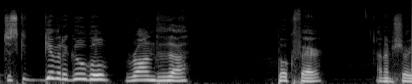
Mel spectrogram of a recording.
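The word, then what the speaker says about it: Rhondda: No, there's no D. The double D is pronounced as a TH. – Double D. – Rhonda.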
